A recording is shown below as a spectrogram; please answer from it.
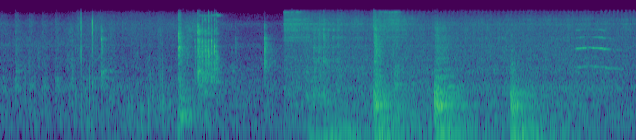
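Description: A hook-lift truck's arm hooking a black steel heat-storage container. Three heavy metal clanks come in the second half over a steady mechanical running noise, after lighter clicks and knocks from a duct fitting being fastened.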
